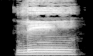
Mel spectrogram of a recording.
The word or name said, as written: lis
